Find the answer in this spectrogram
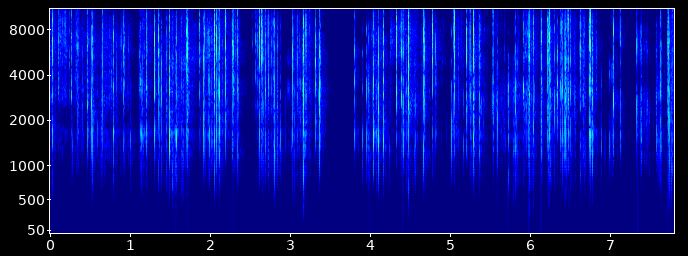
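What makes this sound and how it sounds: A small silver plastic anti-static bag wrapped around a battery is held in both hands and crinkled and squeezed with the fingertips. Dense, bright crackling comes in bursts with brief pauses between them, and the sound is almost entirely high frequencies with no low end.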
